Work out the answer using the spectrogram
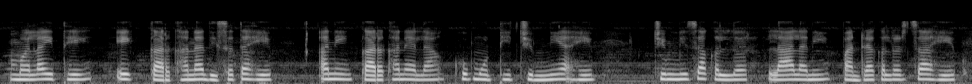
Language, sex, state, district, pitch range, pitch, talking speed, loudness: Marathi, female, Maharashtra, Chandrapur, 220-240 Hz, 225 Hz, 115 wpm, -17 LUFS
